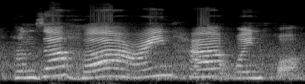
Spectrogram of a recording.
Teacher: ان کو حلق سے ادا کرنا ہے، وہ حروف حلقی 6 ہیں، حمزہ، ہا، عین، ہا، غین، خا۔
